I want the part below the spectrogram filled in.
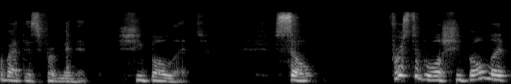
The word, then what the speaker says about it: shibboleth: They said, say Shibboleth. And they said, Sibboleth. They could not pronounce the shin.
